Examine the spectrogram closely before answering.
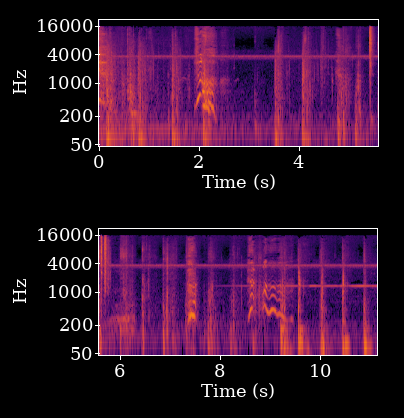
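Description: Heavy footsteps thud steadily.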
